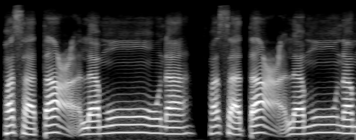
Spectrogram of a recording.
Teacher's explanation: মুতে এক আলিফ টান দিতে হবে, পেশের বামে জজমওয়ালা ওয়াও, মদের হরফ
